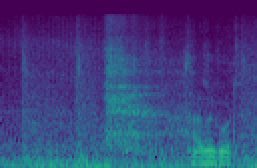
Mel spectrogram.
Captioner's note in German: Stöhnen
